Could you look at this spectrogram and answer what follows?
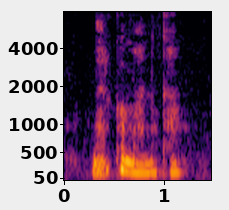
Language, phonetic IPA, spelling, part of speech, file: Polish, [ˌnarkɔ̃ˈmãnka], narkomanka, noun, LL-Q809 (pol)-narkomanka.wav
